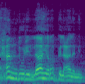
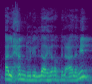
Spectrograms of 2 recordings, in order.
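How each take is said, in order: First: The opening vowel is dropped and linked to the preceding word. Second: The opening 'al' sound is clearly pronounced. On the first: The phrase follows another without a stop. "je ne la prononce plus" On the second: Nothing comes before the phrase. "tu dis Al, parce qu'il n'y a rien avant"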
